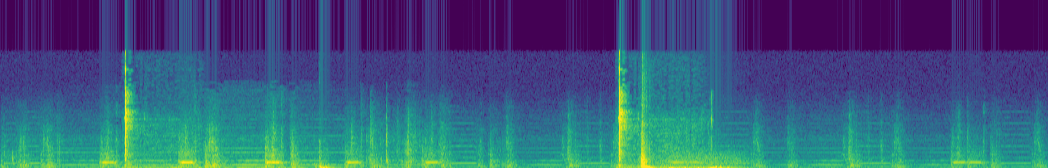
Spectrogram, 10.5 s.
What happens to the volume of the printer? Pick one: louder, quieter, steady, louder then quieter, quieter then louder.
quieter.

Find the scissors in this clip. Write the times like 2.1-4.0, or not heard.
1.2-1.8, 6.2-6.7.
